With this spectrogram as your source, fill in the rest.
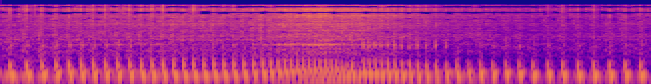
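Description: A motorcycle engine briefly revs up and settles back.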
